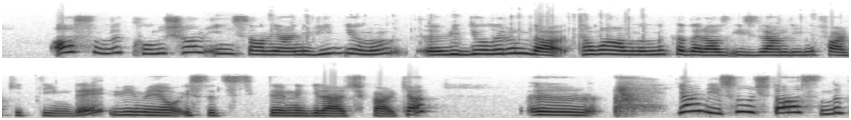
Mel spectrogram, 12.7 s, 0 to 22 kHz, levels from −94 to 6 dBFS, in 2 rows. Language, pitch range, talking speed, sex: Turkish, 235-315 Hz, 110 wpm, female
